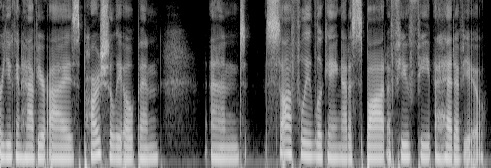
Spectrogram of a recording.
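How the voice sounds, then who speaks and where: A woman guiding a meditation in a gentle, soothing, unhurried manner, giving simple instructions. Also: on the low side, no room sound, studio quality. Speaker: meditation guide.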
